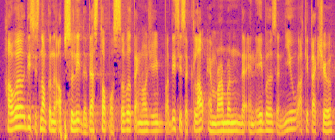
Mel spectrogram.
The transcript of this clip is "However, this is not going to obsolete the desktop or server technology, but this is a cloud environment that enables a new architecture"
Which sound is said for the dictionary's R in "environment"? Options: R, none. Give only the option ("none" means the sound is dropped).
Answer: none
